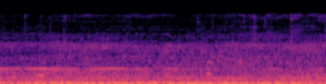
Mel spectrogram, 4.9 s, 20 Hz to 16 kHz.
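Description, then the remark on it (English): Ambience at the Fontana Metro train station at 9:49 a.m.: a steady, dense low rumble of idling engines and traffic noise that holds constant throughout, with indistinct background murmur blended into the wash of sound. “It is 9:49 a.m. at the Fontana Metro train station.”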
